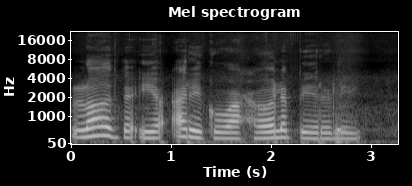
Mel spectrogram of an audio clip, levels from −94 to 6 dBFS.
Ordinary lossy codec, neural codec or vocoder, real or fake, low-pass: none; none; real; none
